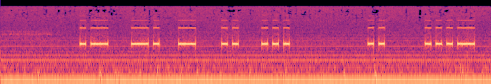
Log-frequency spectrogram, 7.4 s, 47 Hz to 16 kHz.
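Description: Morse code, heard as a keyed tone, about 14 wpm, spaced as for 12 wpm, 770 Hz. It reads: ANT IS IV
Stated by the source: Morse code lesson, third lesson in a series for learning the Morse alphabet.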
